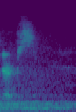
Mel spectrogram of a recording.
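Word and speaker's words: snRNP: Spliceosomes are composed of 5 subunits known as SNRMPs, pronounced SNRPs.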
